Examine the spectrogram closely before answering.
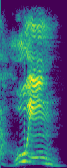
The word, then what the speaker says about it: ruim: Não, ele é ruim. Ruim é uma palavra oxítona e não tem acento também.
